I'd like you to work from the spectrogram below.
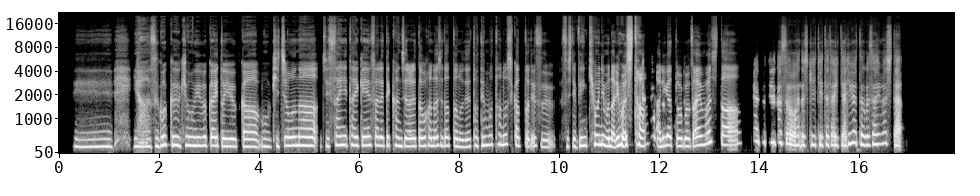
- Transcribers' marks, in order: laugh
- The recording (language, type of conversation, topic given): Japanese, podcast, 食事のマナーで驚いた出来事はありますか？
